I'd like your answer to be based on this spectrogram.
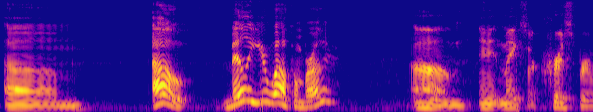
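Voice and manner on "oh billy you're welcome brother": happy greeting. Real, not acted. Greeting viewer on live stream.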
